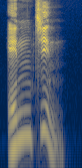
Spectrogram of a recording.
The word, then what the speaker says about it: enjin: Enjin. En is in the ninth tone, and jin is in the second tone, high falling.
